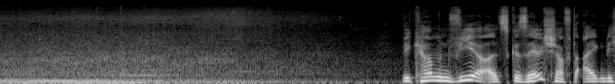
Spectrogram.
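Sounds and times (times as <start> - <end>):
low car engine rumble passing: 0.0 - 4.0
steady street traffic: 0.0 - 6.1
speech: 4.0 - 6.1.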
